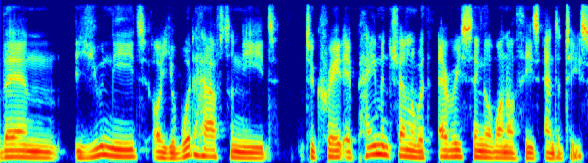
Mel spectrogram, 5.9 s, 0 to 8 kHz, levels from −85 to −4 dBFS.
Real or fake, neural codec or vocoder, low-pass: real; none; 7.2 kHz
